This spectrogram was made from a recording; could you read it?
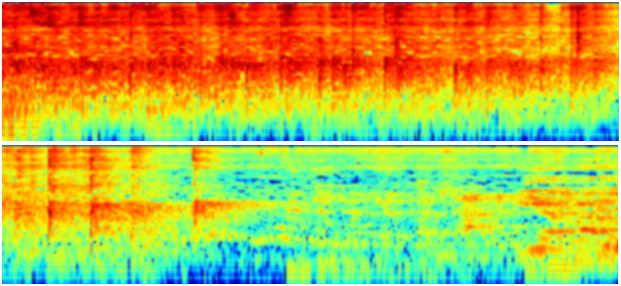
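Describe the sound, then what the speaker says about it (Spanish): A church congregation applauds during a service, a loud, dense crowd clapping for about four seconds that then fades away, with voices heard as it dies down. "Vamos a darle un aplauso al Señor, ¿vale?"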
